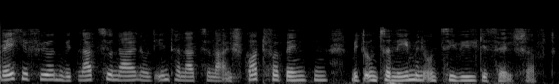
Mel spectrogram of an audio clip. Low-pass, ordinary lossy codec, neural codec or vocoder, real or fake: 5.4 kHz; AAC, 32 kbps; vocoder, 22.05 kHz, 80 mel bands, Vocos; fake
